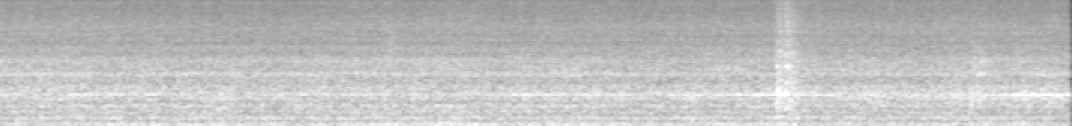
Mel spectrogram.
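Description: A train's electric motor hums steadily as the train rolls along the track.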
